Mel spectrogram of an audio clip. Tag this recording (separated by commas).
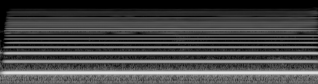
Music, Keyboard (musical), Musical instrument, Organ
